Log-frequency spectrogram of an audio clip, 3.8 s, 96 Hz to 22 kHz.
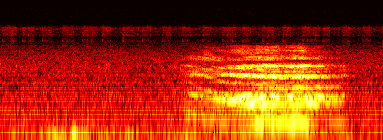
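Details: During the 2023 rutting season near Lartigau, Milhas, in France, a dominant twelve-point red deer stag gives one rising, swelling roar lasting about one and a half seconds, rich in harmonics, after a stretch of low rumbling background noise.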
